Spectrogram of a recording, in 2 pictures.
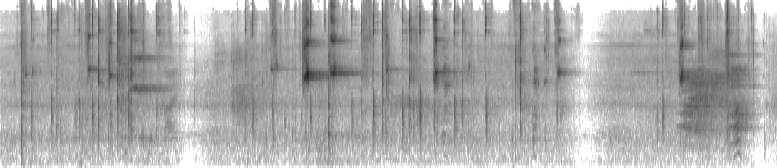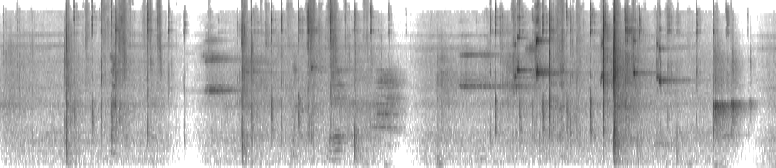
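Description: Table tennis rallies: the ball clicks sharply off the players' bats and the table in quick exchanges, in several bursts separated by short pauses between points.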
